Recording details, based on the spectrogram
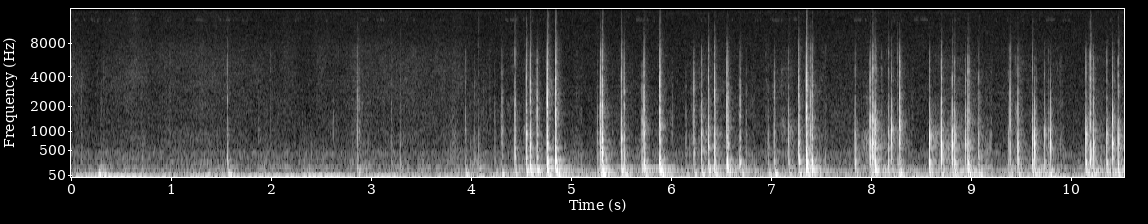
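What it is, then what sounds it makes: Cardboard box tapped and scratched with nails. Long nails scratch softly across a closed, printed cardboard box, then tap it in quick bursts of short, dry, hollow knocks with a low thump and no ring. The box is then lifted upright and held.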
